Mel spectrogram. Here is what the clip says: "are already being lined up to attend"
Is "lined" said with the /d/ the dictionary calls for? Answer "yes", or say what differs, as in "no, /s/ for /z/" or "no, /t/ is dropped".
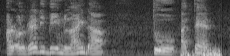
yes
